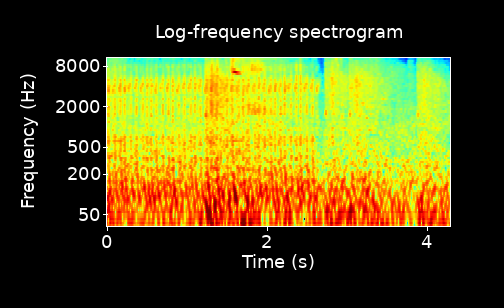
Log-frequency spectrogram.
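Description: Turrets fire in Mass Effect 1 with a dense, continuous rattle of rapid shots, loud and close, punctuated by a few sharper bursts and no voices.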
